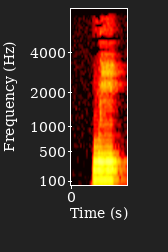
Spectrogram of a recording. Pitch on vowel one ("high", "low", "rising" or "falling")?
high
